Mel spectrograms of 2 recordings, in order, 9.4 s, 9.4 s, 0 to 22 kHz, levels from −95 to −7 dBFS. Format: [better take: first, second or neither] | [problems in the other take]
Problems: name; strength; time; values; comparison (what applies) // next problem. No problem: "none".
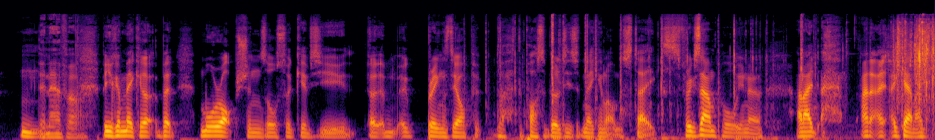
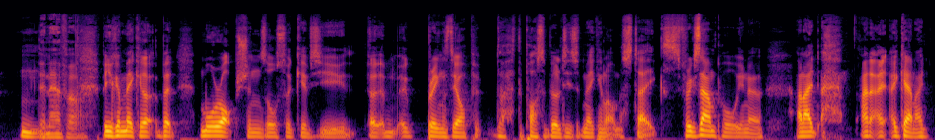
second | household noises; loud; from 5 s on; 6 dB below the speech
